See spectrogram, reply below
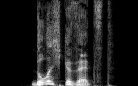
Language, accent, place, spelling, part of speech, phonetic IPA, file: German, Germany, Berlin, durchgesetzt, verb, [ˈdʊʁçɡəˌzɛt͡st], De-durchgesetzt.ogg
- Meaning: past participle of durchsetzen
